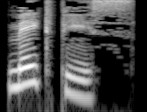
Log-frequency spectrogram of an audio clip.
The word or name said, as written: makepeace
